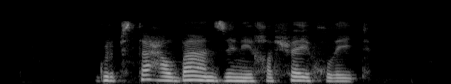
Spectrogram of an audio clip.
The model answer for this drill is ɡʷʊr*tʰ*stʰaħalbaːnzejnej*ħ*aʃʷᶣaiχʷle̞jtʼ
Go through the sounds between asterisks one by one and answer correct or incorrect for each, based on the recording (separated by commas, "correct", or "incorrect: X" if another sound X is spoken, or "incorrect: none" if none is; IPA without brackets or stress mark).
incorrect: pʰ, incorrect: χ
